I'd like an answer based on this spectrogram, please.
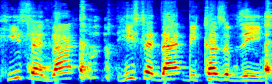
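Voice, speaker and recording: The voice is loud. It moves at a very slow pace. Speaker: artist, painter. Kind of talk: casual talk explaining art. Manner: loud, over-articulated.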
